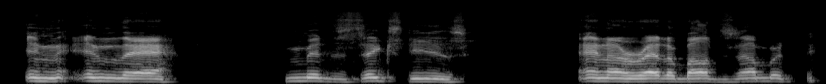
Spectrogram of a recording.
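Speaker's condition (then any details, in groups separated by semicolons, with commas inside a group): Friedreich's ataxia; does voice exercises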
